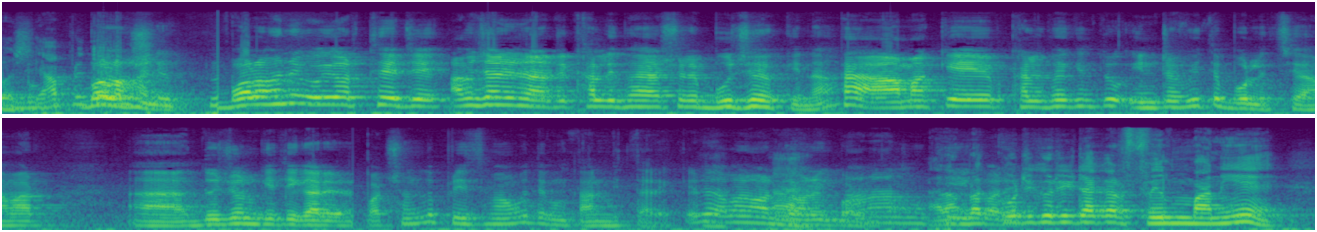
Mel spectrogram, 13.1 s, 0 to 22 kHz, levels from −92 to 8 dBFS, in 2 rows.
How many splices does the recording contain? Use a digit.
5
